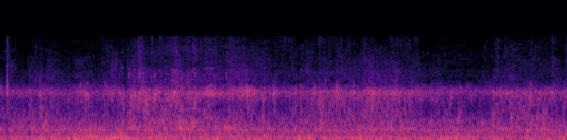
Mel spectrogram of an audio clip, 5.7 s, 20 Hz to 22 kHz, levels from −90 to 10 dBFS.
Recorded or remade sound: recorded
